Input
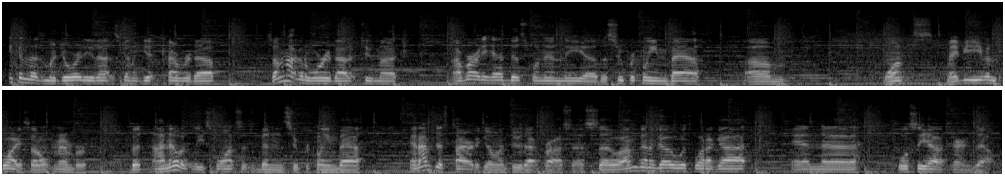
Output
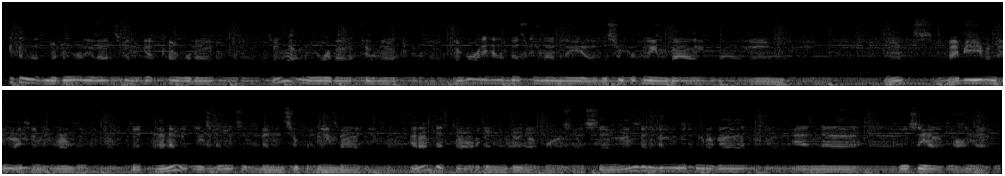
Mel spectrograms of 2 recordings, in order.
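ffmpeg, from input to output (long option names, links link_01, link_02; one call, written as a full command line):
ffmpeg -i in.wav -filter_complex "[0:a]asettb=1/sr,asplit=3[link_01][link_02][link_03];[link_01]atrim=end=16.274[link_04];[link_02]atrim=start=16.27:end=16.78,asetpts=PTS-STARTPTS,afade=type=in:duration=0.004:curve=qsin,afade=type=out:start_time=0.506:duration=0.004:curve=qsin,acrossover=split=420|3000[link_05][link_06][link_07];[link_06]acompressor=threshold=-31dB:ratio=6[link_08];[link_05][link_08][link_07]amix=inputs=3:normalize=0[link_09];[link_03]atrim=start=16.776[link_10];[link_04][link_09]acrossfade=duration=0.004:curve1=hsin:curve2=qsin[link_11];[link_11][link_10]acrossfade=duration=0.004:curve1=qsin:curve2=hsin,asuperstop=centerf=740:order=20:qfactor=0.67,aecho=1:1:469|938|1407|1876|2345|2814:0.282|0.155|0.0853|0.0469|0.0258|0.0142,volume=-6dB" out.wav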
